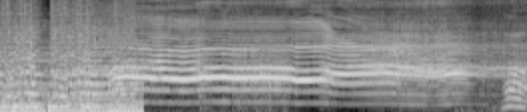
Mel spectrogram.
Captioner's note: yelling from pain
